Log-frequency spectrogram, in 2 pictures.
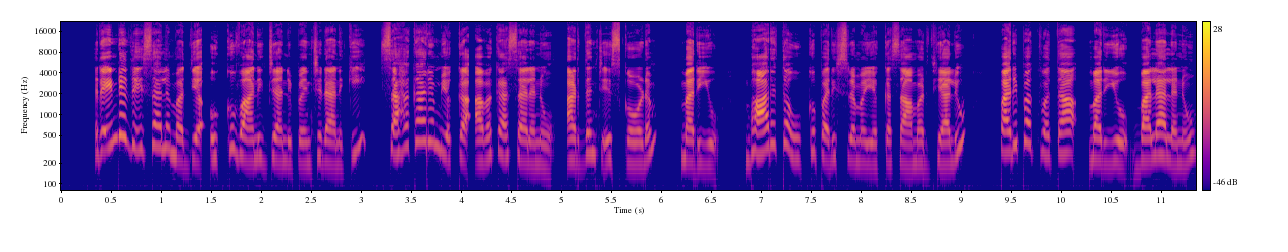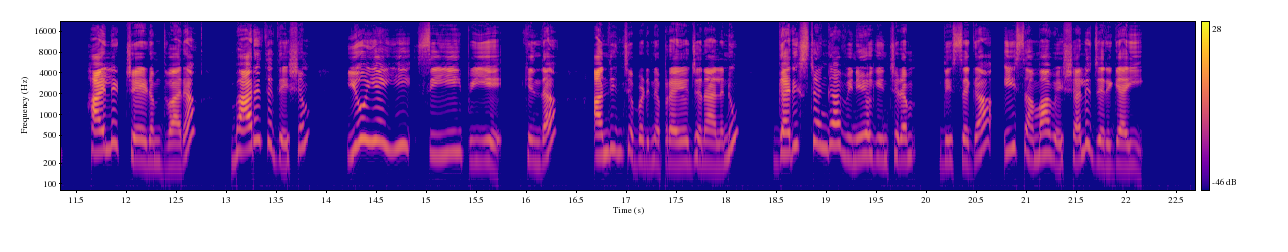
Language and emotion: Telugu, neutral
